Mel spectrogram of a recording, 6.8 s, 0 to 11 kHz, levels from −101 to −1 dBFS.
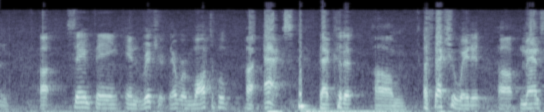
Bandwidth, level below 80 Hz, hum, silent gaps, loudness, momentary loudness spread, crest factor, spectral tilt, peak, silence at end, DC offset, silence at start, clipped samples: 9.6 kHz; -36 dBFS; none; none; -20 LUFS; 7 LU; 14 dB; -4.5 dB/octave; -4 dBFS; 0 s; under 0.1%; 0 s; under 0.1%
